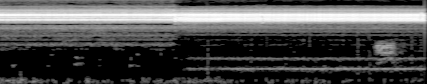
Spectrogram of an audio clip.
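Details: Cicada in Pakistan sustaining an intense, even, high-pitched buzz throughout, the tone shifting slightly partway. One brief lower rounded note sounds near the end alongside faint steady hum.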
